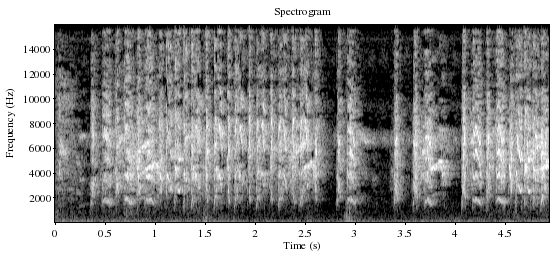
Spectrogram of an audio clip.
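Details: Sogok ontong, the sooty-headed bulbul, in a lure recording for provoking other birds to answer. Busy high twittering comes in phrases separated by short silent breaks.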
